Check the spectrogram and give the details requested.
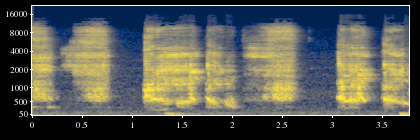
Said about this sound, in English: I still have that cough, guys.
